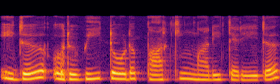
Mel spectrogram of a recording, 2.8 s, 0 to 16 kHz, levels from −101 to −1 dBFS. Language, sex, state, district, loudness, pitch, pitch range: Tamil, female, Tamil Nadu, Nilgiris, -15 LUFS, 225 Hz, 200-240 Hz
